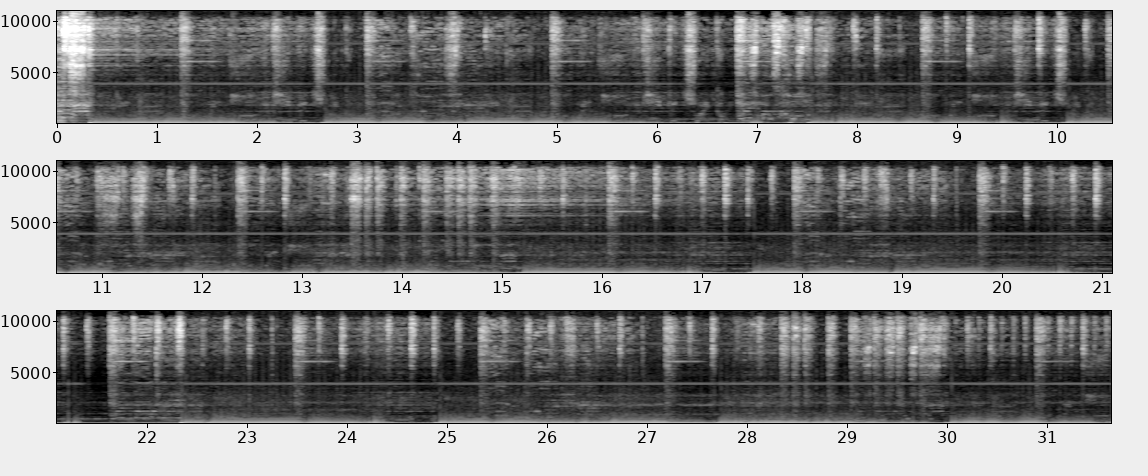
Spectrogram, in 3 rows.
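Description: Bass-heavy electronic music played very loud through a car audio system with three 18-inch subwoofers, the deep bass notes dominating. The beat drops out briefly twice.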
